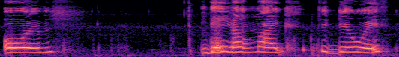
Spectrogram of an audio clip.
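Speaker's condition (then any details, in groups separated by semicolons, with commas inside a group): Cerebral palsy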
